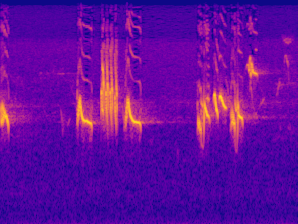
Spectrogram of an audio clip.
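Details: Brown Thrasher, a spring migrant in southern Quebec with many different songs: short bursts of varied, chirpy and buzzy phrases, each quickly changing, with brief pauses between groups.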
